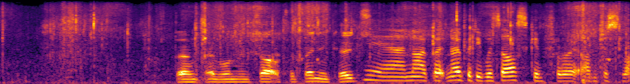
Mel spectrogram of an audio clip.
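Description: Leaves rustle as a man reaches into a climbing plant.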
